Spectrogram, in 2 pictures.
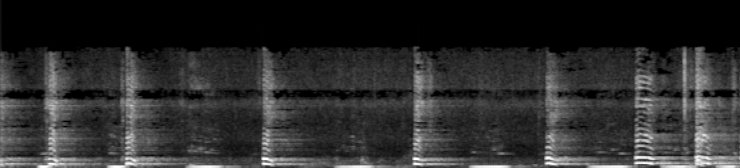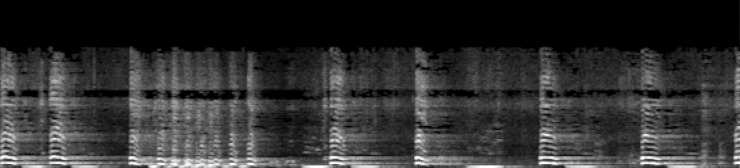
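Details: Howling siamang gibbon giving a long run of booming, honk-like notes with rich overtones, spaced irregularly at first, then a brief burst of rapid barking calls before the steady hoots resume.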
